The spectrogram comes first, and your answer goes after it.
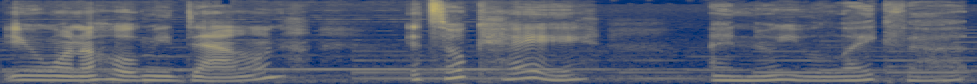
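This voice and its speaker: An unhinged, seductive woman played by an actress with a mid-pitched, languid delivery. She drags her words out coyly and teasingly in this game scene, with music behind. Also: animated, a little slow, natural voice. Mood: flirty, teasing.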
